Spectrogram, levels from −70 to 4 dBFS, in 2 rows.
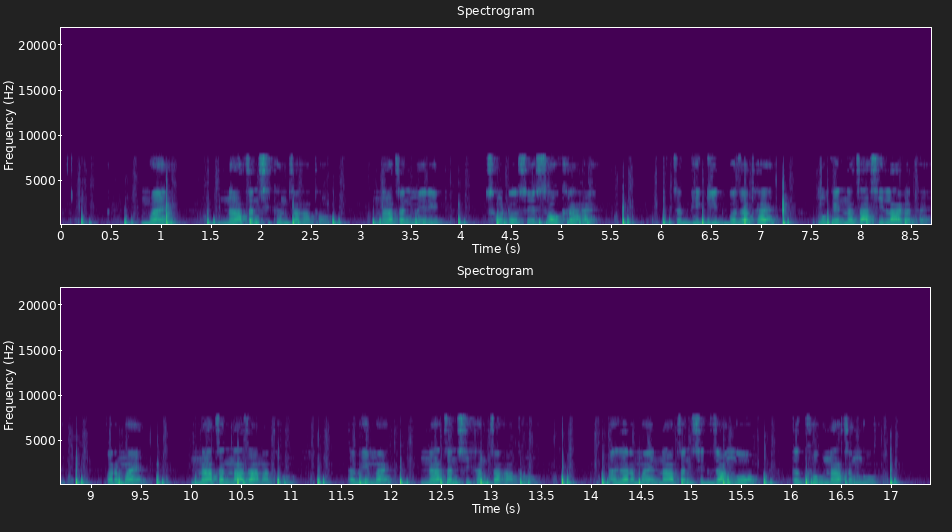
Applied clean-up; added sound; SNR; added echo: none; Run; 2 dB; reverberation time 0.3 s.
